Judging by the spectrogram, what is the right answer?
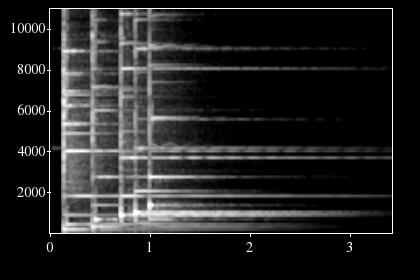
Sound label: Jumping on, Alcatel phone tones; OT-2012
